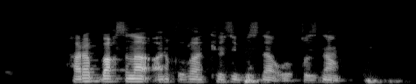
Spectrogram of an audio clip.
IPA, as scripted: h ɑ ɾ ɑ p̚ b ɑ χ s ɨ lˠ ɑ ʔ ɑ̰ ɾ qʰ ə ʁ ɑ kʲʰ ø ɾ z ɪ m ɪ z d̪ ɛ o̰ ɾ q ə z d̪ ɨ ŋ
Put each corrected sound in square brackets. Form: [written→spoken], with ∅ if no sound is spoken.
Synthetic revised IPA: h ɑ ɾ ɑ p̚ b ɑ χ s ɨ lˠ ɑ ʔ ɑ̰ ɾ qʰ ə ʁ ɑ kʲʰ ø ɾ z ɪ [m→b] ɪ z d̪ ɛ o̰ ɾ q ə z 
